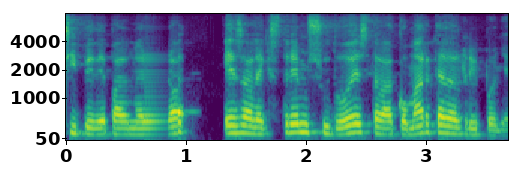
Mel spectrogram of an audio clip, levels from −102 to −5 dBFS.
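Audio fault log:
0.65–0.96 s, long network dropout: the speech breaks into a buzzy continuation of the last sound that fades over about 280 ms and then picks up again with about 180 ms of speech skipped. This is most likely a stretch of lost packets, with the receiver concealing the gap and then resuming roughly 40 ms later than before. On a spectrogram, the harmonic bands freeze, smear and dim with no new onsets. The waveform shows a decaying, repetitive envelope and no true flat silence.
1.39–3.67 s, jitter buffer slow-down: the rest of the speech plays at about 94% speed with unchanged pitch, so sounds are drawn out. To rebuild its reserve, the receiver repeats single pitch periods and bits of pauses, adding about 151 ms overall. On a spectrogram, the harmonics run flat for longer than natural, beneath the G.722 band edge at 8 kHz. The waveform shows identical cycles repeated back to back.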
